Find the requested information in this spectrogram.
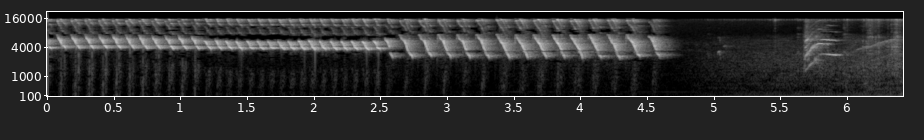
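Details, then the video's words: Canary singing a vigorous rolling song: rapid high buzzy trills repeated about three per second, shifting to a broader, louder roll after two and a half seconds, then stopping; faint chirps and a low hum follow. "Kenari Gacor Ngeroll Isian Masteran atau Pancingan Kenari Riwikan atau Kenari yang Macet Bunyi"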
